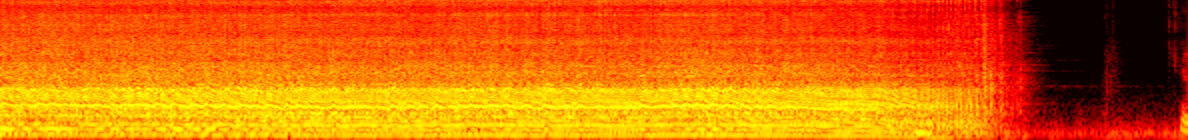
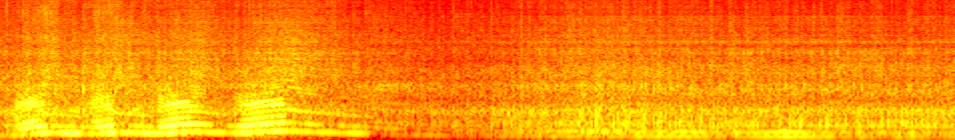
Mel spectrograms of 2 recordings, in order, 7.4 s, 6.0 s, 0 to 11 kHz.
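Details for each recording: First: Ryobi RY251PH two-stroke trimmer, cold engine, before the carburetor replacement: a high buzz holds steady, then revs sag and it dies completely once off throttle. It has no low-speed adjustment. Stalling at idle, likely from a faulty carburetor. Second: Ryobi RY251PH two-stroke trimmer after fitting a new carburetor kit and two fuel hoses: several crisp throttle blips, then a steady idle that no longer dies. Normal running.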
